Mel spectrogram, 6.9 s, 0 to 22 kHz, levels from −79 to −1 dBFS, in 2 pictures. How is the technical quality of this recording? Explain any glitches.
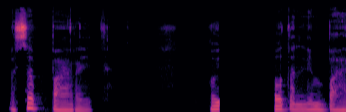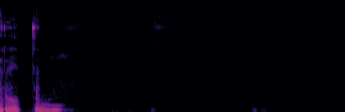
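The recording has one clear glitch. From 2.20 to 2.76 s there is an audio dropout to silence, lasting about 0.55 s. The speech cuts off mid-flow into silence, with no room tone. The input was likely lost briefly while the recorder kept writing silence. Speech resumes with "tan nimparaiet tan", and whatever fell in the gap is gone.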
